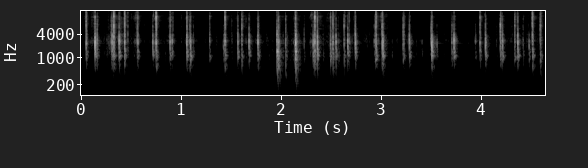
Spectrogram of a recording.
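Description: Fingertips type on a lit mechanical keyboard with an aluminum case and plastic keycaps. The result is a fast, uneven run of short, bright clacks with almost no ring and no low end.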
